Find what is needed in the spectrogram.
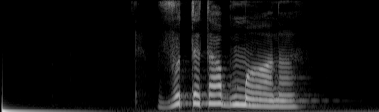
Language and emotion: Russian, angry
